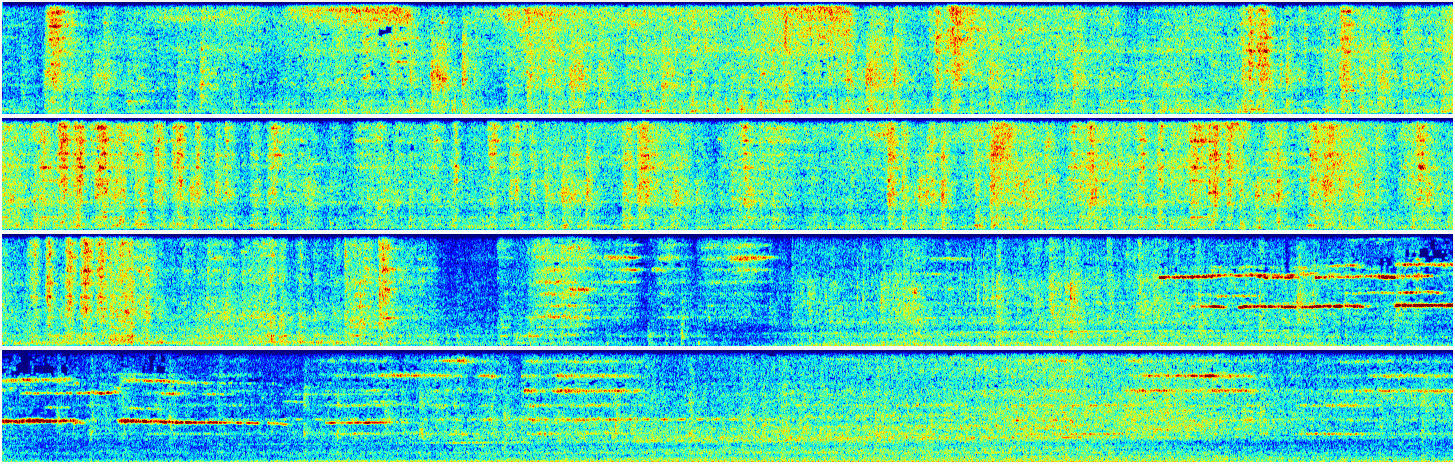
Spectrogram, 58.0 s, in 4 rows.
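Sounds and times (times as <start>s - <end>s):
diesel locomotive engine rumbling: 0.0s - 58.0s
train wheels clattering: 0.0s - 58.0s
wagon wheels squealing: 40.4s - 50.9s, 54.1s - 58.0s.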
